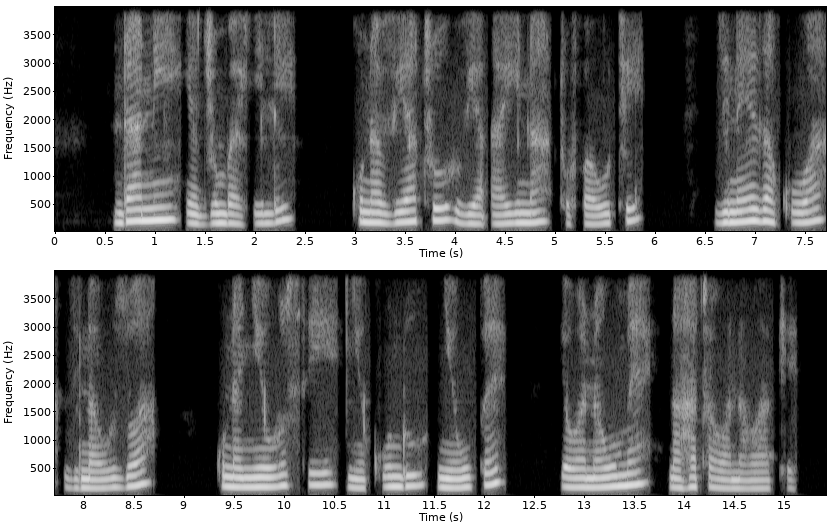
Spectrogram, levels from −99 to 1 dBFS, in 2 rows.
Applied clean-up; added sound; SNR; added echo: none; none; none; none.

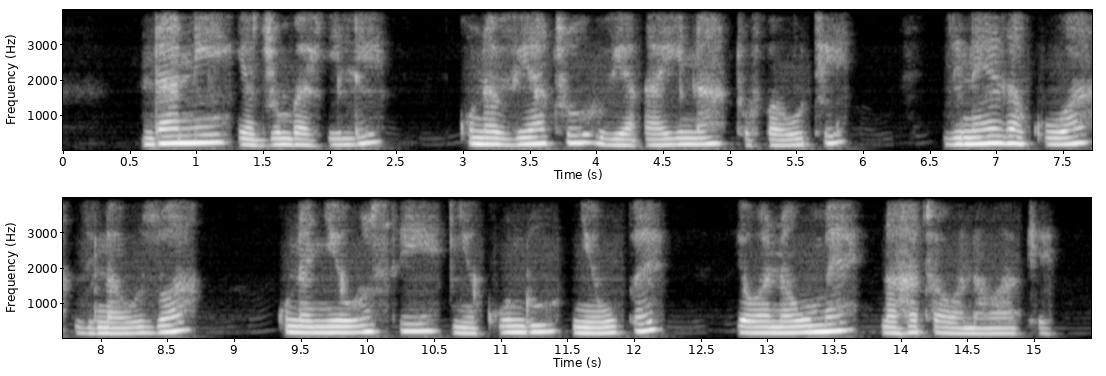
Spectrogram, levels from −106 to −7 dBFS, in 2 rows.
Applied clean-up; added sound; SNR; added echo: none; none; none; reverberation time 0.3 s.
